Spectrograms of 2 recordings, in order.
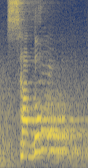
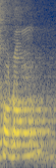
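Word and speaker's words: Sodom: সাদুম অনেকেই বলে সাদম অনেকে বলে সডম বিভিন্ন ভাবে নামের ভাষার পরিপ্রেক্ষিতে এসব নামগুলো উচ্চারণ হয়ে থাকে ইংলিশে যারা বলে তারা বলে সডম আর যারা বাংলায় আমরা উচ্চারণ করি সাদম বলি আর কোরআনের ভাষায় বলা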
